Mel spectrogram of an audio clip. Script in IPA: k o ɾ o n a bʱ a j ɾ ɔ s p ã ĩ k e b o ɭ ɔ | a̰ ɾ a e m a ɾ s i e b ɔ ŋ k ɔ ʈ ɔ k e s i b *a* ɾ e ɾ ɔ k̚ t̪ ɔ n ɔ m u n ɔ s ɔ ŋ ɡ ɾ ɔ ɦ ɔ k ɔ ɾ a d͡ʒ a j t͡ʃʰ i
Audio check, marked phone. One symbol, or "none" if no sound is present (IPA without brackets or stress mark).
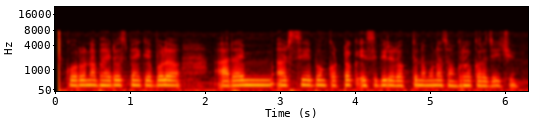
i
